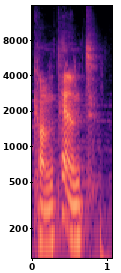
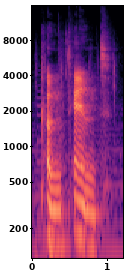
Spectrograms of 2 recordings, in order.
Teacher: Contente, satisfeito, tem a tônica na segunda sílaba.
